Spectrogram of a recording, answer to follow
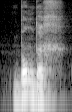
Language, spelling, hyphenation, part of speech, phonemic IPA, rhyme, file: Dutch, bondig, bon‧dig, adjective, /ˈbɔn.dəx/, -ɔndəx, Nl-bondig.ogg
- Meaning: 1. succinct, concise, terse 2. solid, strong or dense 3. binding, lasting, permanent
